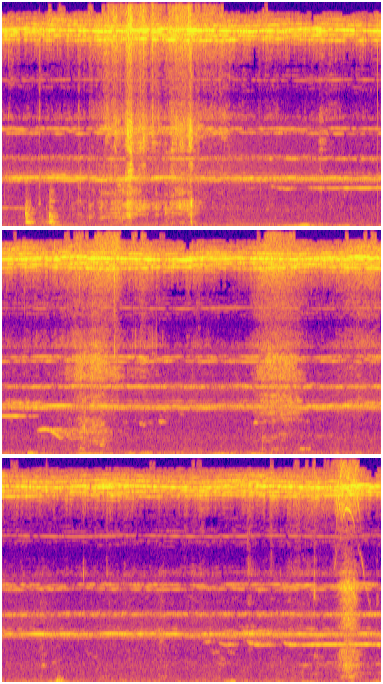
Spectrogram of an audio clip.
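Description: Leaves rustle and brush close by.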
